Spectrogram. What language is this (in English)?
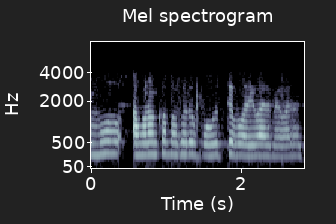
Odia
